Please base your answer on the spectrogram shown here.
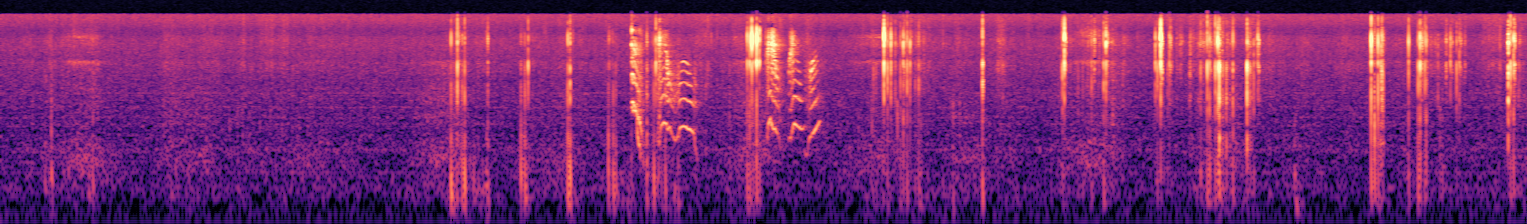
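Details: Two large budgerigars give short warbling chirps among sharp clicks and scratchy noises at close range.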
